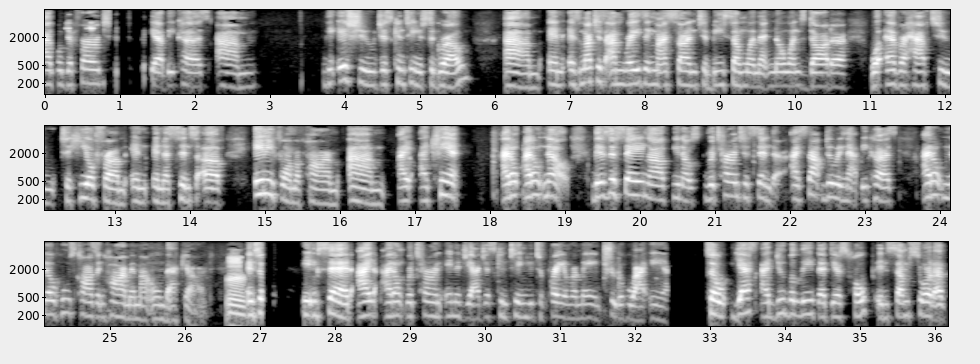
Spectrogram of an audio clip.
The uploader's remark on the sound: the audio version of our Instagram live edition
